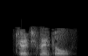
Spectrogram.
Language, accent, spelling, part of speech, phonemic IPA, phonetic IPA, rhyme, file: English, US, judgemental, adjective, /d͡ʒʌd͡ʒˈmɛn.təl/, [d͡ʒʌd͡ʒˈmɛn.tl̩], -ɛntəl, En-us-judgemental.ogg
- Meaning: Alternative spelling of judgmental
